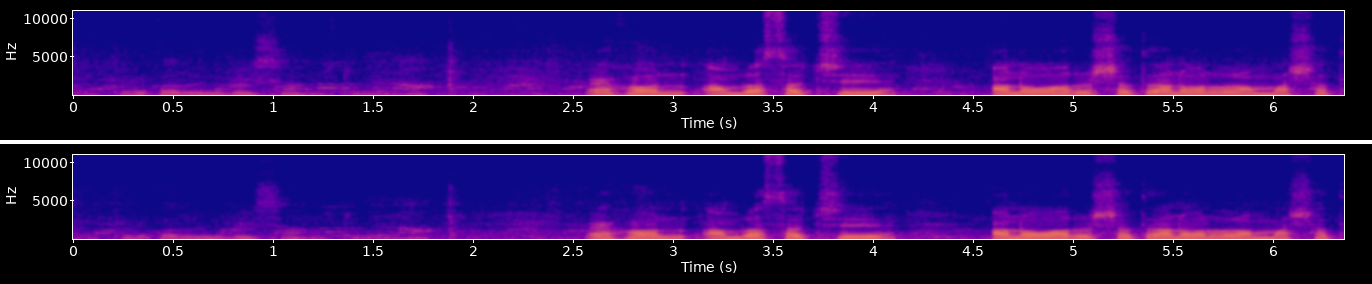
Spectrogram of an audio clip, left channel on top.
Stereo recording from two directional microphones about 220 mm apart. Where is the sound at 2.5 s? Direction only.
15° right (ahead or behind).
